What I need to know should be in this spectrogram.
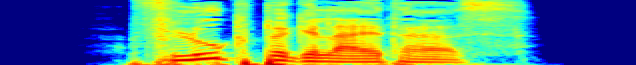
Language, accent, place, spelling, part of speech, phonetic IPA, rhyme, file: German, Germany, Berlin, Flugbegleiters, noun, [ˈfluːkbəˌɡlaɪ̯tɐs], -uːkbəɡlaɪ̯tɐs, De-Flugbegleiters.ogg
- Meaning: genitive singular of Flugbegleiter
